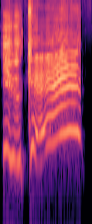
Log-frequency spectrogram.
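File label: ATTACK Japanese; RPD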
